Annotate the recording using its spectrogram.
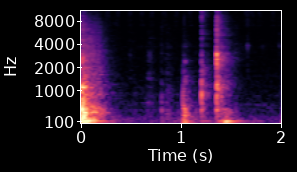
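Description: A quadcopter being set down by hand on a plastic kitchen scale: a sharp knock at the start, then two light clicks a little over a second in.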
